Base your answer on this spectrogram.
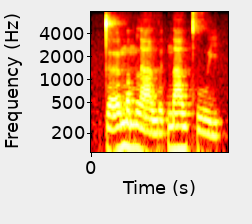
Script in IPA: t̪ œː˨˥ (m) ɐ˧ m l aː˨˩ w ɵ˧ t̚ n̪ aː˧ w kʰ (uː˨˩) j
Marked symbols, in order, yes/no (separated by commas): yes, yes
